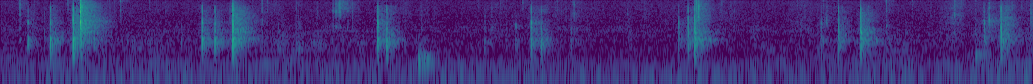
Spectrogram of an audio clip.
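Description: Fingers scratch and tap the embossed cover and spine edge of an ornate leather-bound hardcover book held against the chest. About a dozen short, dry, crinkly taps and scratches rise over a quiet, steady low hum, each fading almost instantly.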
